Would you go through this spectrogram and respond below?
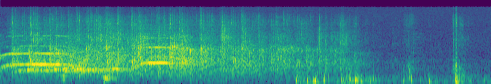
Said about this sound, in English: Okay, now you can clap.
